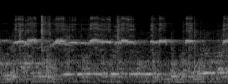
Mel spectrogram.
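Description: A steady high whistle tone over lion-dance percussion, with sharp cymbal-like clashes about three times a second.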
